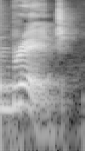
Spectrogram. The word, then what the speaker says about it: bridge: Go across the bridge. Bridge میدونید یعنی پل. اون دیه وسطش هم تلفظ نمیشه.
